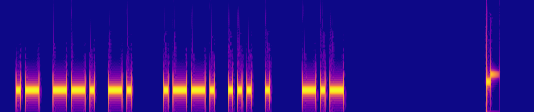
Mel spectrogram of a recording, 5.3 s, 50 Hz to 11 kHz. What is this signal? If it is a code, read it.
Morse code, heard as a keyed tone, about 26 wpm, 700 Hz. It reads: AGN PSE K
